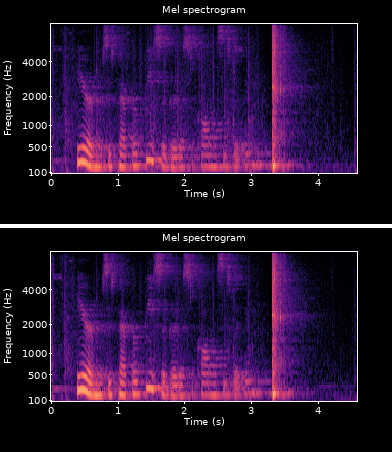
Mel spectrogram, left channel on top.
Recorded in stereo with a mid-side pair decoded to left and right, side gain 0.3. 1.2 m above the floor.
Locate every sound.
0.4 s a woman speaking: 30° right, 0.5 m
3.3 s crushing: 10° right, 0.6 m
